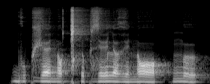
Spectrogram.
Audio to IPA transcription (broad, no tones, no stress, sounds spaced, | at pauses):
b u p ʒ ɛ n ɔ ǀʰ ɘ p z e l ɜ ɣ e n ɔ | ŋ ɵ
